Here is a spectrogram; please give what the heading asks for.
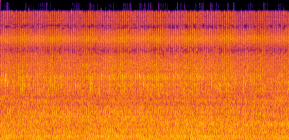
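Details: Ford Ranger diesel losing much engine oil and unable to rev high, intake air hose removed: rapid even ticking about three per second over a hissing idle, like a compression leak; found some valve clearances out of adjustment.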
